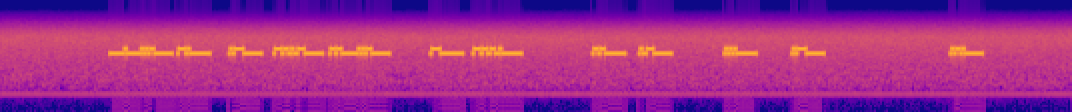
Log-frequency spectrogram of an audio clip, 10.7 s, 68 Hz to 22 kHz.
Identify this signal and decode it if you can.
TTY/TDD text telephone tones (45.45 baud Baudot), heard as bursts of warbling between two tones, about 400 Hz shift, 1600 Hz centre, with hum. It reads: SHE ALSO PLAYED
